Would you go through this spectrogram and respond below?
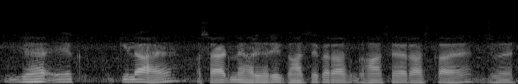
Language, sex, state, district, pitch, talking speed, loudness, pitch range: Hindi, male, Maharashtra, Sindhudurg, 105 Hz, 195 wpm, -30 LUFS, 100-115 Hz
